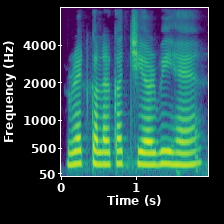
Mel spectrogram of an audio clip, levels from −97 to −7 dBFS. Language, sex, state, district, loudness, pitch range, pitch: Hindi, female, Assam, Kamrup Metropolitan, -15 LUFS, 210-225 Hz, 220 Hz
